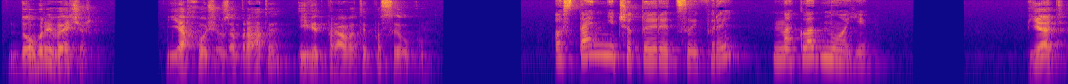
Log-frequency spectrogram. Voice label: Dialogue Slow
